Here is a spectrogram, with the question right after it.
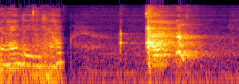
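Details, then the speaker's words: A child's sharp cough with a quick second burst after a brief spoken fragment, in a lesson on assessing cough or difficult breathing in children. "penting untuk mengetahui Berapa lama anak menderita batuk karena batuk kronis yang berlangsung lebih dari tiga minggu mungkin tanda dari tuberkolusis asma atau batuk rejan"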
